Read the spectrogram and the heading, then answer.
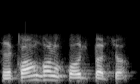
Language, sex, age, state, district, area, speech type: Odia, male, 60+, Odisha, Gajapati, rural, conversation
